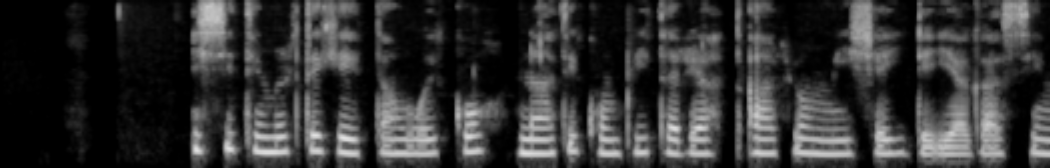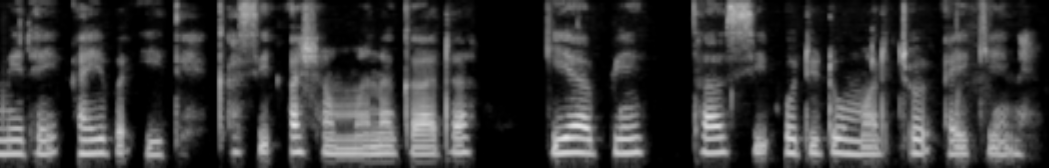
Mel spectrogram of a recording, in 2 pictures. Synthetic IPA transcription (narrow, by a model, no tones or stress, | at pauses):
ʔɪsːɪt̪ɪmɪɾt̪ɛkʰe̞ːt̪ːɐnwɔjkːɔnaːt̪ɪkʰɔmpuːt̪ʰɐɾɪjat̪ʼaːfɪjɔmiːʃːɐjd̪ɛ̰ʔɪ̰ja̰ːɡa̰ːsːɪmɛd̪ɐjɐjbɐʔiːt̪ɛ̥kʼɐsːɪɐʃɐmːɐ̰nɐɡaːd̪ɐ | ɡ̥ɪjaːbiːn | t̪ʰːaːsːɪ̰ɔd̪ɪd̪ɔmɐ̰ɾt͡ʃʼːɔjɐjkʰḛːnɛ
